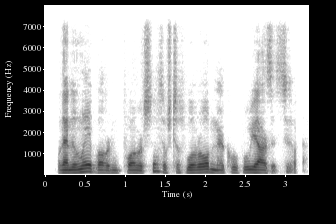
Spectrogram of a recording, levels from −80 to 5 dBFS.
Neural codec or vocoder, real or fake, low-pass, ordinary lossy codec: codec, 16 kHz, 0.5 kbps, FreqCodec, larger model; fake; 7.2 kHz; AAC, 48 kbps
